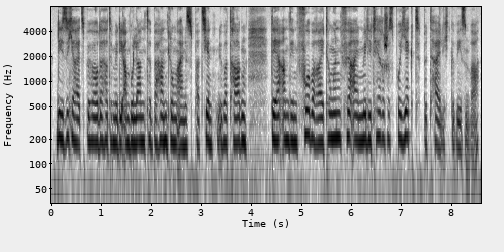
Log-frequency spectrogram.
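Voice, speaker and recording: An actress playing a composed female doctor, giving formal, measured, clinical testimony in a radio drama. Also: lowish voice, darkish tone, no room sound, close to an everyday voice.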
